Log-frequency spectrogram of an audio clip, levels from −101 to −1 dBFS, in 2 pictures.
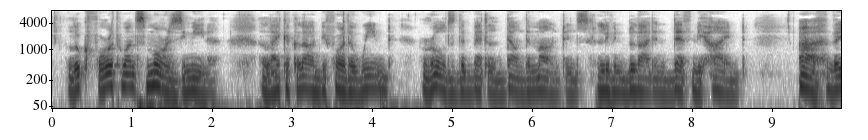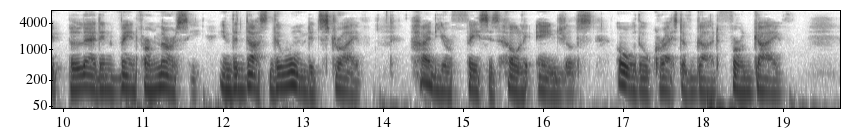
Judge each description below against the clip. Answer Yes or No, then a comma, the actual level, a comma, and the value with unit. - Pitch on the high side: No, low, 110 Hz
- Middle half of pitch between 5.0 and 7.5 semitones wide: No, average, 3.0 semitones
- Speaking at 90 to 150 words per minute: Yes, average, 140 wpm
